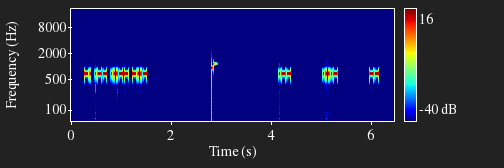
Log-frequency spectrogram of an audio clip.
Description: Morse code, heard as a keyed tone, about 44 wpm, 700 Hz. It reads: N W 3 X W 4 M
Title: USA Call Signs - 4 Characters - 8x Character Spacing - 45wpm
